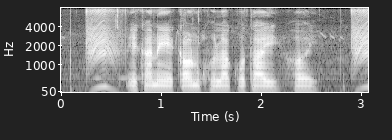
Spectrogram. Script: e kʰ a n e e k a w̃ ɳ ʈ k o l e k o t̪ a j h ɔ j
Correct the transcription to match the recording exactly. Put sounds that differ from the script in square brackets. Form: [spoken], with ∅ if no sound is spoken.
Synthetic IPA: e kʰ a n e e k a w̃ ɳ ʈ [kʰ] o l [a] k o [t̪ʰ] a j h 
